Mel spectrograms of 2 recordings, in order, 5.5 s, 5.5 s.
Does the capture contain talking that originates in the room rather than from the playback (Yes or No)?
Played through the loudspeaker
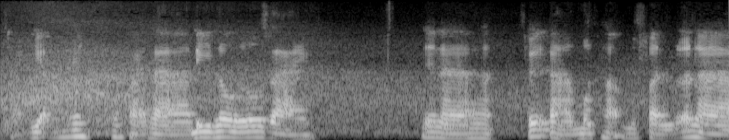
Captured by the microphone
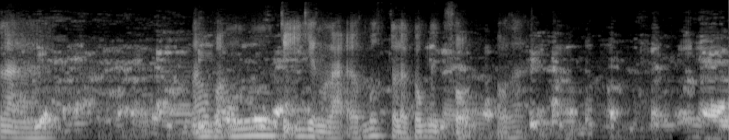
Yes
